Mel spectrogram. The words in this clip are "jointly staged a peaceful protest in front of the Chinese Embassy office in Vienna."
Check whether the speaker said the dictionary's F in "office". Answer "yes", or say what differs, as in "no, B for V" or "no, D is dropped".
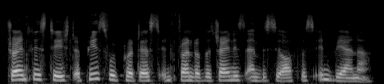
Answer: yes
